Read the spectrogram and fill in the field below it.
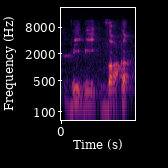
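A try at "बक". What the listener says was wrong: It is ba. The stroke inside the circle is not seen in the letter ba. Baka.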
